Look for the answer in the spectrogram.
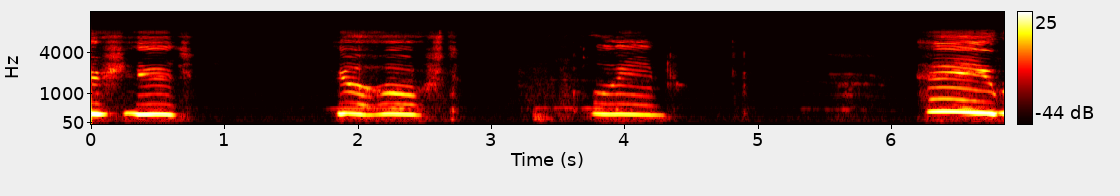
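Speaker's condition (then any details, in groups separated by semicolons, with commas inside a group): Cerebral palsy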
